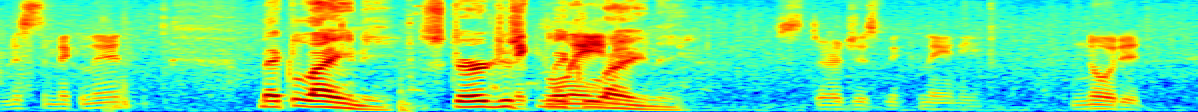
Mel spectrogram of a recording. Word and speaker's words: McLainy: Is that how you pronounce Mr. Mlin? Mlaney.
